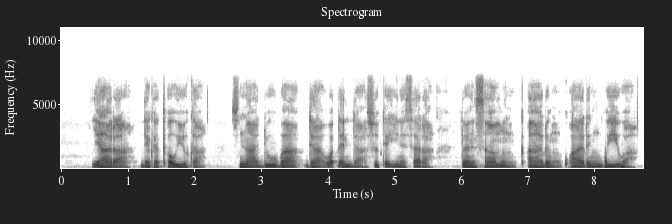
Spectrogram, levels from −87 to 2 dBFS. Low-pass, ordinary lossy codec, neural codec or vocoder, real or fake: 7.2 kHz; none; codec, 16 kHz, 16 kbps, FunCodec, trained on LibriTTS, 50 frames a second; fake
